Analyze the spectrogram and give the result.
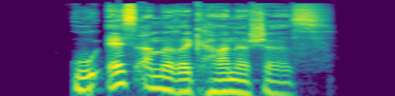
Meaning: strong/mixed nominative/accusative neuter singular of US-amerikanisch
- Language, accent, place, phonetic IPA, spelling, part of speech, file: German, Germany, Berlin, [uːˈʔɛsʔameʁiˌkaːnɪʃəs], US-amerikanisches, adjective, De-US-amerikanisches.ogg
